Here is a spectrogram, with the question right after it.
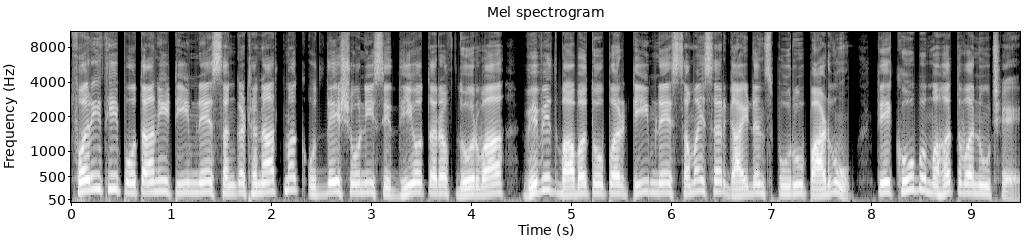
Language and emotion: Gujarati, neutral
